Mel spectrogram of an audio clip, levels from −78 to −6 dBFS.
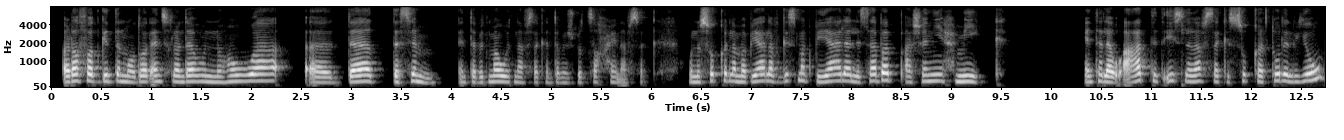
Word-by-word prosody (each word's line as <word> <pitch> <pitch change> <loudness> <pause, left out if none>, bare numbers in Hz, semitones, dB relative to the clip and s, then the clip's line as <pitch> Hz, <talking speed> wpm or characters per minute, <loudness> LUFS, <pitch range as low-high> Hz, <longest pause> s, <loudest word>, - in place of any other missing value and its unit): رفض 240 +2 +5
جدًا 235 0 0
موضوع 215 0 +1
الInsulin 220 +1 -2
ده 220 0 +5
وإن 215 -2 -2
هو 240 - +2 0.3
آآ 190 -1 0
ده 225 +1 +6
ده - - +3
سِمّ. 210 -8 -1 0.2
أنت 200 0 -6
بتموّت 210 +1 0
نَفْسَك 195 0 -9
أنت 180 -1 -11
مش 180 -1 -14
بتصحّي 185 - -9
نَفْسَك، 95 -1 -10 0.3
وإن 205 - -2
السُكَّر 250 +5 0
لمّا 225 -3 +1
بيعلى 235 +3 +1
في - - -17
جسمك، 250 +2 -6
بيعلى 235 +4 +2
لسبب 245 +5 +3
عشان 230 +4 -3
يحميك. 220 -3 -3 0.8
أنت 210 +2 -3
لو 210 -4 +7
قعدّت 250 +4 +2
تقيس 245 +2 -6
لنَفْسَك 225 -1 -2
السُكَّر 215 +1 -4
طول 250 +5 0
اليوم 245 +9 +2
220 Hz, 170 wpm, -22 LUFS, 205-240 Hz, 0.8 s, لو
